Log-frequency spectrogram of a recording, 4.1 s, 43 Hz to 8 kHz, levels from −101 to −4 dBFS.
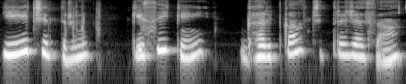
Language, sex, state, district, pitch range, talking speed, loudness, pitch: Hindi, female, Odisha, Malkangiri, 235-295 Hz, 120 wpm, -16 LUFS, 255 Hz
